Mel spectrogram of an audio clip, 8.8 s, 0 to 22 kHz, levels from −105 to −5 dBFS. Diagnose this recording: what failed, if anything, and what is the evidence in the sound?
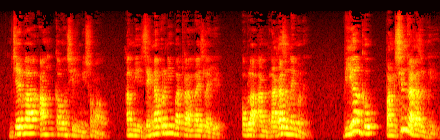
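Nothing failed here; listening across the whole speech recording, there's no point where anything along the chain breaks down or leaves a mark worth chasing.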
